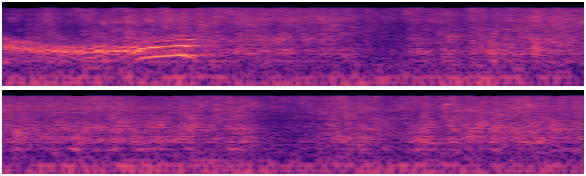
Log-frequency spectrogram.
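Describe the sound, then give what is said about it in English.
Water runs steadily from a tap as hands are rinsed, a continuous broad gushing hiss throughout, with a brief high squeaky vocal sound near the start. “Let's rinse your hands.”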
